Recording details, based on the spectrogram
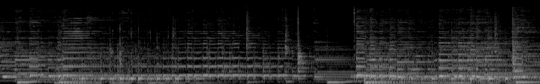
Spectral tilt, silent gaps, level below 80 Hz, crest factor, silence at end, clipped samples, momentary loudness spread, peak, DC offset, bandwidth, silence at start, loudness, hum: -5 dB/octave; none; -50 dBFS; 16 dB; 0 s; under 0.1%; 7 LU; -18 dBFS; under 0.1%; 16 kHz; 0 s; -35 LUFS; none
